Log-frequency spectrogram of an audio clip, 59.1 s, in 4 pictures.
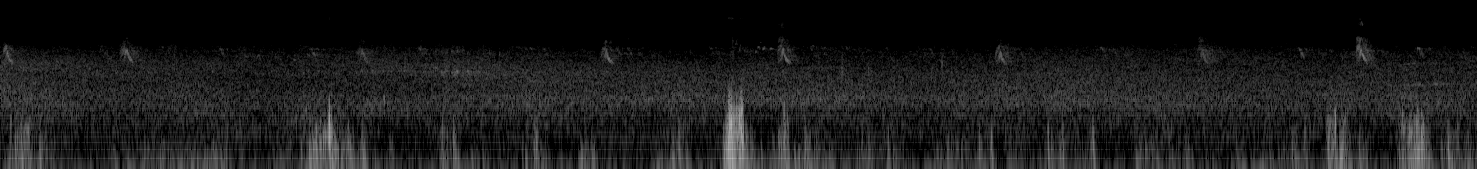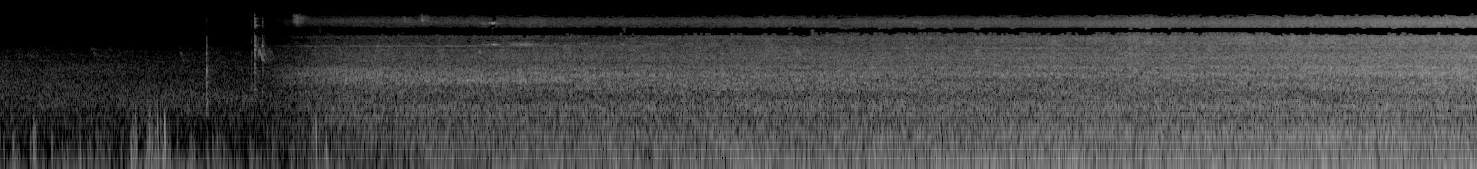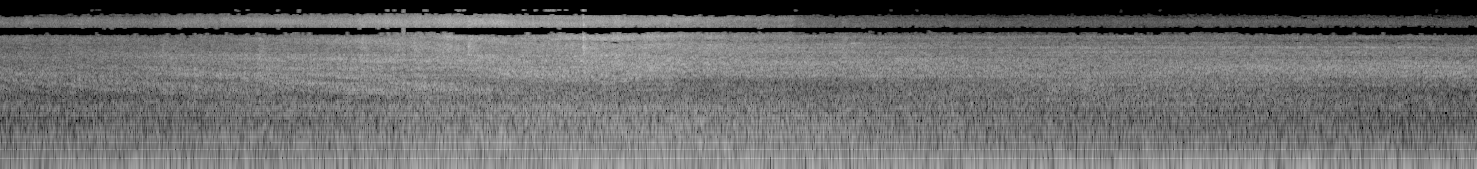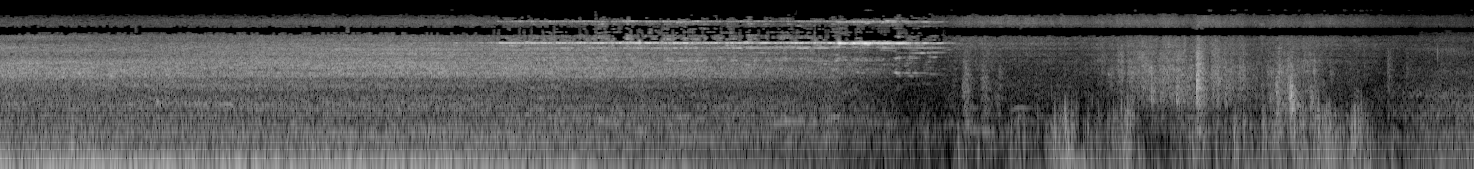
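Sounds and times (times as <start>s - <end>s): train wheels rumbling on rail: 17.2s - 59.0s
train brakes squealing: 18.2s - 22.0s, 48.3s - 56.6s.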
